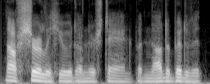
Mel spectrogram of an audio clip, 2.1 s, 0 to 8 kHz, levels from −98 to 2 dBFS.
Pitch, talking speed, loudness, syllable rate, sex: 110 Hz, 315 wpm, -18 LUFS, 7.7 syllables/s, male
